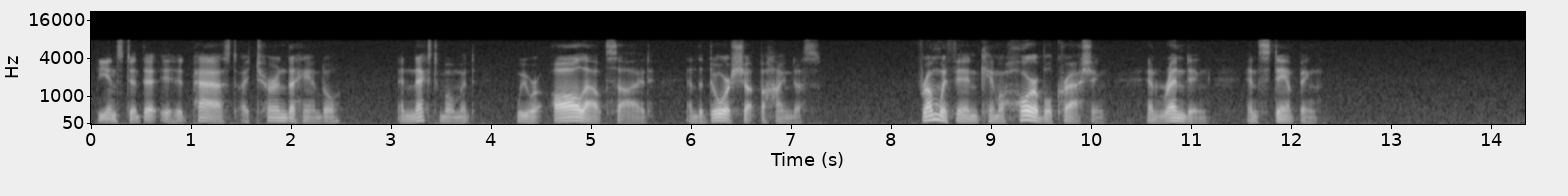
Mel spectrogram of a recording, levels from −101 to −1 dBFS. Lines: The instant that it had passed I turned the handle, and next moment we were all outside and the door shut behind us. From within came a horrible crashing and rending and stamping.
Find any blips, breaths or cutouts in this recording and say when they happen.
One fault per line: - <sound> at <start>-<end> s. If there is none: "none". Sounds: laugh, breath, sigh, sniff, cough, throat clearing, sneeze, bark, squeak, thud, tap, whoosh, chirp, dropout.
none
